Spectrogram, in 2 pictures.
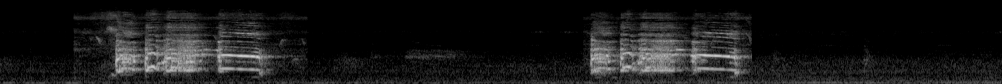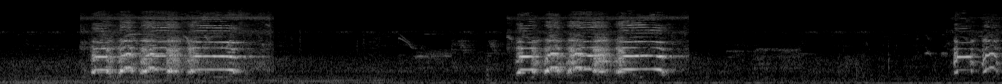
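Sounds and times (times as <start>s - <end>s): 
rooster crowing: 1.1s - 2.9s, 5.8s - 7.6s, 10.8s - 12.8s, 14.2s - 18.2s, 19.4s - 20.0s.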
